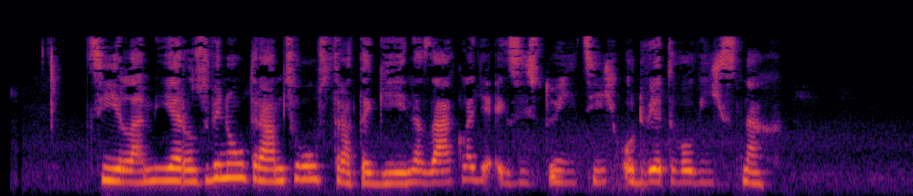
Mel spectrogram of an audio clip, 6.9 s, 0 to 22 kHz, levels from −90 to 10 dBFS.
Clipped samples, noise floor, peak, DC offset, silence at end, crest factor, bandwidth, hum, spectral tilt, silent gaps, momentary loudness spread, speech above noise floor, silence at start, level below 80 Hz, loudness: under 0.1%; -63 dBFS; -8 dBFS; under 0.1%; 1.1 s; 18 dB; 11.5 kHz; none; -4 dB/octave; none; 10 LU; 39 dB; 0.4 s; -76 dBFS; -25 LUFS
